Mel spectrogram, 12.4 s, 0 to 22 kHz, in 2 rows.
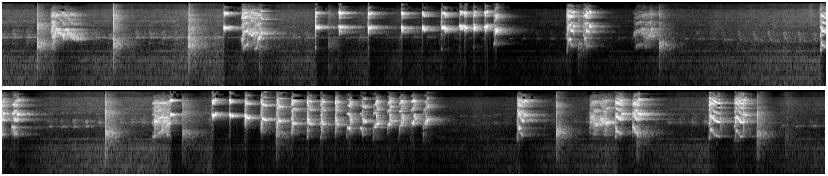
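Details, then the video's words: Pasjo lovebird, 3.5 months old, caged, in daily training aimed at the white-beak ngekek style; long runs of rapid high chattering notes form sustained trills lasting up to two seconds, broken by short pauses and scattered chirps. "Love Bird Pasjo si Vicy Latian Ngekek Harian usia 3,5 bulan"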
